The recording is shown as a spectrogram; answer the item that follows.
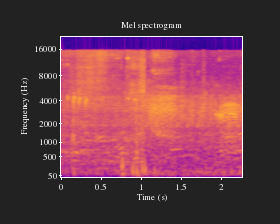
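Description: Indistinct background voices over a steady murmur, with a few dull thumps about a second in.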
